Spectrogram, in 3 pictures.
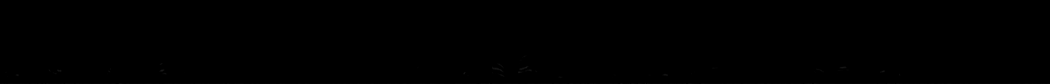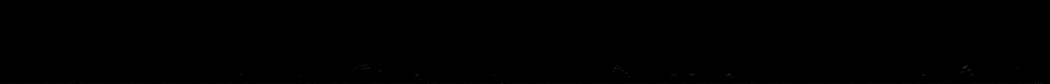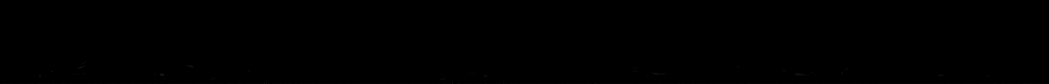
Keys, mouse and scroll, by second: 7.8 click, 8.9 click, 9.9 click, 10.7 click, 11.6 click, 14.6 click, 18.4 click, 19.5-19.9 drag, 21.9 click, 23.7 click, 25.5 click, 28.4 click, 30.0 click.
